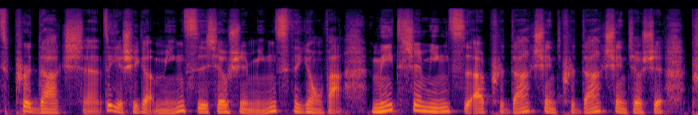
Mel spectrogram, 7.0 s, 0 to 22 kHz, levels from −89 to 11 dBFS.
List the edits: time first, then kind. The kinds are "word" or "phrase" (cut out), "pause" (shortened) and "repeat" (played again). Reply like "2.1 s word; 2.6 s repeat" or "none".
1.0 s phrase; 5.6 s repeat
